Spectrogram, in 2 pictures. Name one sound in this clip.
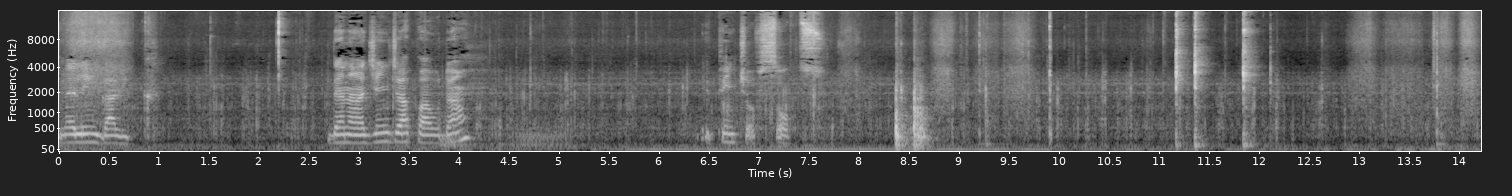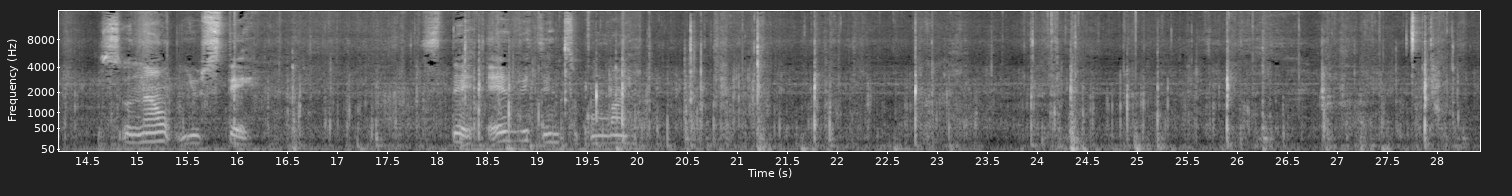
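Liquid bubbles and boils in a pot.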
